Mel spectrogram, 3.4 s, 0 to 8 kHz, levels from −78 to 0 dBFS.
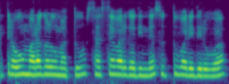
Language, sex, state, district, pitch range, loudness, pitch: Kannada, female, Karnataka, Bidar, 220-240 Hz, -15 LUFS, 235 Hz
